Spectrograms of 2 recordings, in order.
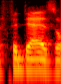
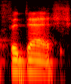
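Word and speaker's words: Fidesz: So you know and I think the party fed I can remember to pronounce it either Fidz or Fidesh. Fidz yeah is is their has been their political movement all this time.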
